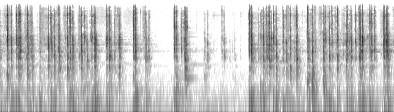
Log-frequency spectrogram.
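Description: Fingertips with long nails type fast on a backlit optical linear plastic mechanical keyboard with white and blue plastic keycaps. Rapid, bright, clacky keystrokes with very short decay run in quick bursts, easing into a few softer, sparser taps in the middle before the fast typing resumes.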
